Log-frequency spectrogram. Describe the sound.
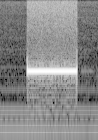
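A telephone busy-line tone, with all lines engaged: a single steady, mid-pitched beep lasting about a second, rising abruptly out of a faint low hum and cutting off just as sharply.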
